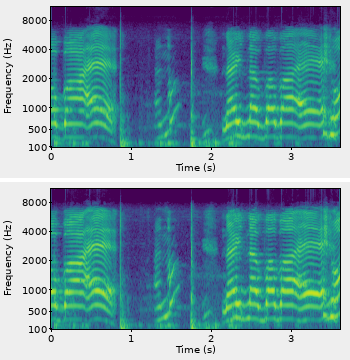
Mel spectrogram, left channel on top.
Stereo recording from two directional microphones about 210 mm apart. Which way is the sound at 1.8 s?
15° left (ahead or behind).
